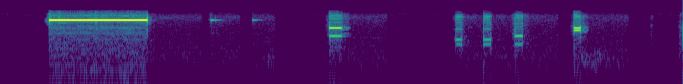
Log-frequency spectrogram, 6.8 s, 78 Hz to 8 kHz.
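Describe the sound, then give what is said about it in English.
The telephone code 112, for the Evan Dorbell classic tandem stacking tape, is dialed: one loud, steady tone lasting about a second, then a string of short, sharp dialing tone bursts in an uneven rhythm, with no voices. “So I will dial that.”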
